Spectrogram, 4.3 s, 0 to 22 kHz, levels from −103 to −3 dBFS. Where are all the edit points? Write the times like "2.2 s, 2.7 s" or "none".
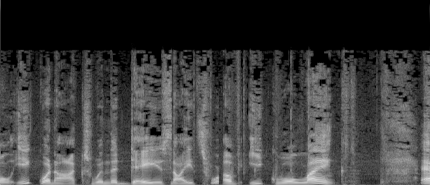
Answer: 1.7 s, 2.2 s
